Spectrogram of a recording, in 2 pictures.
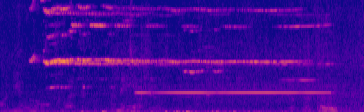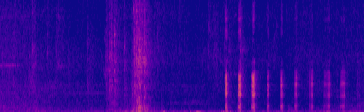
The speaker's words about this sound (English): It's a good tram, isn't it? Sorry? It's a good tram.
